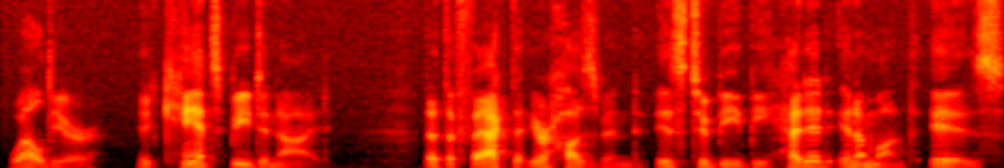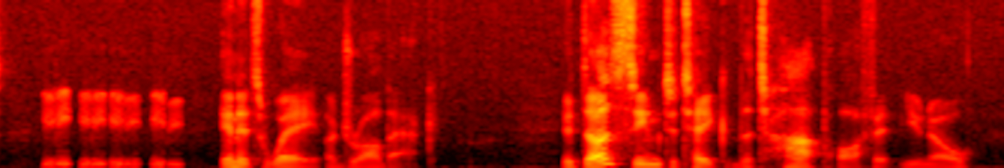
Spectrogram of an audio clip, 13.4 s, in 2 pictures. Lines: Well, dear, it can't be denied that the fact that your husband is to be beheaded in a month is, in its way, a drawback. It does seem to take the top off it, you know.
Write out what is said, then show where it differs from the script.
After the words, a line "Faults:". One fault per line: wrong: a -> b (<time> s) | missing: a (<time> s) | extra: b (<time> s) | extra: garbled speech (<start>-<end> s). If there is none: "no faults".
Well, dear, it can't be denied that the fact that your husband is to be beheaded in a month is, in its way, a drawback. It does seem to take the top off it, you know.
Faults:
no faults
